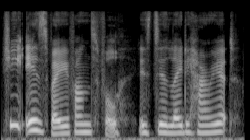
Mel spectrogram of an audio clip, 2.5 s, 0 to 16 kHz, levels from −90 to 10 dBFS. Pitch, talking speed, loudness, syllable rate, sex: 225 Hz, 190 wpm, -18 LUFS, 6.1 syllables/s, female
